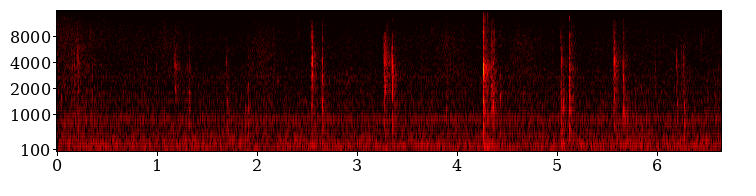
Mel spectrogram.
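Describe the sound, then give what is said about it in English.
Quiet, irregular typing on a computer keyboard: many soft key clicks with a few sharper taps, some landing in quick pairs, over a faint steady background hum. “Oh my gosh, what am I going to type? Because I can't type today, so it could be anything.”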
